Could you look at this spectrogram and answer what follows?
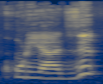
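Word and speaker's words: Korea's: 다음에 여기서 보시면 s가 세이즈에도 s가 붙고 그 다음에 코리아즈에서도 s가 붙었죠 원래는 s가 없으나 부가적으로 붙었는데요 두 개가 발음을 동일하게 하지 않아요 얘는 변형이 있으니까 발음 안 하셔도 되지만 이건 소유격이기 때문에 코리아즈 이렇게 해주셔야 됩니다 자 그 다음에 여러분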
